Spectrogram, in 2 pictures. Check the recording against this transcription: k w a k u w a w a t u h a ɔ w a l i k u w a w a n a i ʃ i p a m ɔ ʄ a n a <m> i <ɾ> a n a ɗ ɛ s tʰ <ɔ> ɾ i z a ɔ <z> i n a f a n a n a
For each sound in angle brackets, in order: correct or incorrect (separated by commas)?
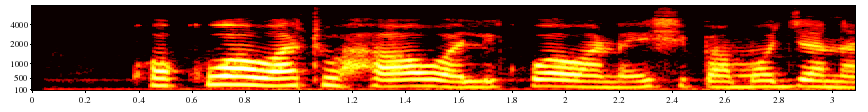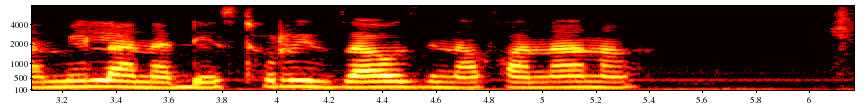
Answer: correct, incorrect, incorrect, correct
